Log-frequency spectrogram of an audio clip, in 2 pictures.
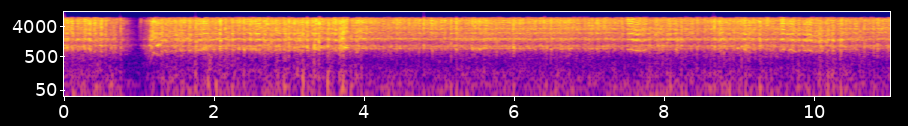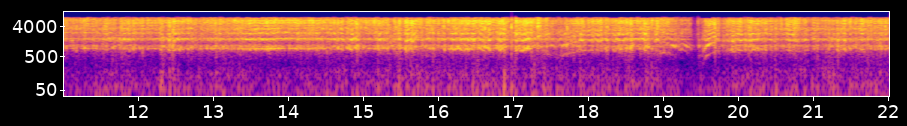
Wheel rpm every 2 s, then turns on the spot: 150, 220, 240, 230, 230, 230, 230, 230, 200, 150, 200.
none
